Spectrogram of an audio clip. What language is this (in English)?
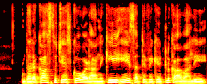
Telugu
